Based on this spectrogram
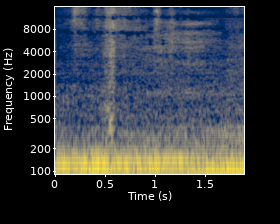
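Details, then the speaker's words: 2003 Mini Cooper S test drive after replacing the CV axles: steady low road rumble, smooth and quiet, with no CV joint clicking. A slight rattle is heard. "i'm gonna see if the tires fall off of this thing hopefully they shouldn't and uh see if i hear any uh well no clicking at all"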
